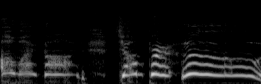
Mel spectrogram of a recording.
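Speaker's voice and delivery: put-on very high yell, stretched-out word Who. Recalling friends watching a video together, retelling a crowd yelling. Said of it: "everybody was yelling".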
